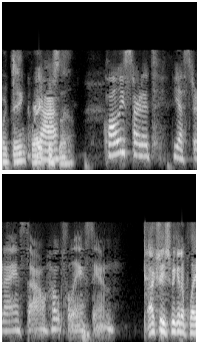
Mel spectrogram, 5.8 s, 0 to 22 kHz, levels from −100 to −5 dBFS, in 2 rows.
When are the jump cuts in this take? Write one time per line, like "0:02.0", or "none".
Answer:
none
